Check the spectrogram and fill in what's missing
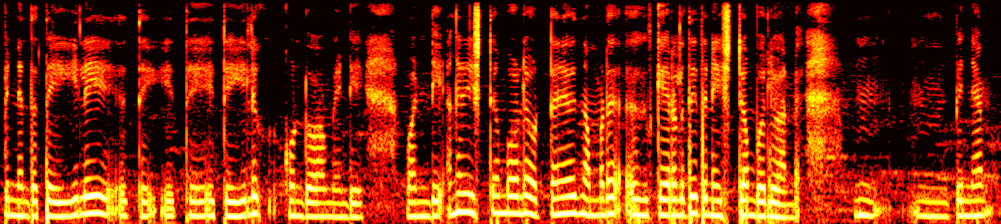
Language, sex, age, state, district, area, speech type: Malayalam, female, 18-30, Kerala, Idukki, rural, spontaneous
